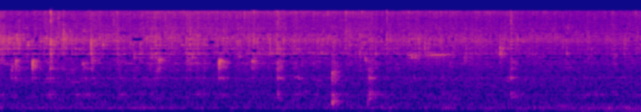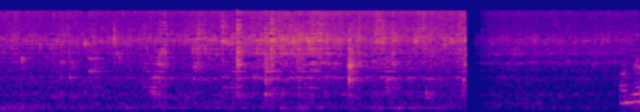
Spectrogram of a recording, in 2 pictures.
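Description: Steady sizzling and hissing of onion, chilli and garlic frying in hot oil, continuous with occasional stirring clatter, cutting off abruptly near the end.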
